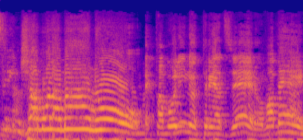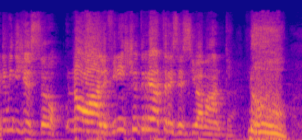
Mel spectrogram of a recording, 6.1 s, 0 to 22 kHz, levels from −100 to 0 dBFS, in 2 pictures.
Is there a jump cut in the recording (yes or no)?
yes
